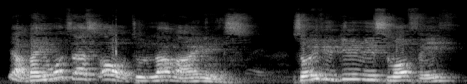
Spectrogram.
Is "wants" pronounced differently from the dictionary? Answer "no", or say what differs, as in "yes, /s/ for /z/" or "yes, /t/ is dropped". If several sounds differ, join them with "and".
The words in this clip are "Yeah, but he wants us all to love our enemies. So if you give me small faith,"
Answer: no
